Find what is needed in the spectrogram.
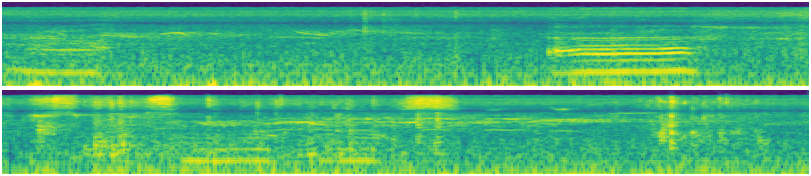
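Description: A person humming or murmuring three short, level low notes, with brief rustling and a couple of light knocks as items are handled.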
